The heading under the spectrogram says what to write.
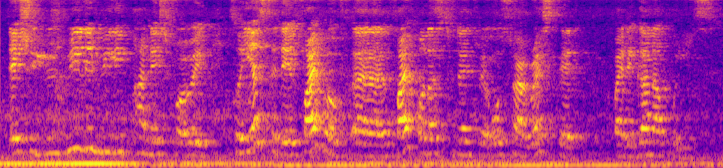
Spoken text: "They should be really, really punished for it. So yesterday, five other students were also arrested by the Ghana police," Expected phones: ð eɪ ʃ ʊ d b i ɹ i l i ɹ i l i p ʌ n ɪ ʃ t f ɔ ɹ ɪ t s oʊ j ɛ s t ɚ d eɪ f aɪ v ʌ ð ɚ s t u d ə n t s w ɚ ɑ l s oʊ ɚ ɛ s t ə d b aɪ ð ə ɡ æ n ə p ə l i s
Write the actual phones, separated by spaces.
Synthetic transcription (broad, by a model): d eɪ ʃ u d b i ɹ i l i ɹ i l i p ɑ n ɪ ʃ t f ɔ w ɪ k s oʊ j ɛ s t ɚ d eɪ f aɪ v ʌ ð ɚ s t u d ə n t s w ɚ ɑ l s oʊ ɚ ɛ s t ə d b aɪ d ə ɡ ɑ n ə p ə l i s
